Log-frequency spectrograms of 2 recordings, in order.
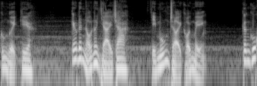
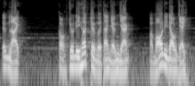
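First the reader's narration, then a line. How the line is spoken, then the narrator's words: Harsh shout. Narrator (Vietnamese): tiếng quát tháo của tên mặt ngựa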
